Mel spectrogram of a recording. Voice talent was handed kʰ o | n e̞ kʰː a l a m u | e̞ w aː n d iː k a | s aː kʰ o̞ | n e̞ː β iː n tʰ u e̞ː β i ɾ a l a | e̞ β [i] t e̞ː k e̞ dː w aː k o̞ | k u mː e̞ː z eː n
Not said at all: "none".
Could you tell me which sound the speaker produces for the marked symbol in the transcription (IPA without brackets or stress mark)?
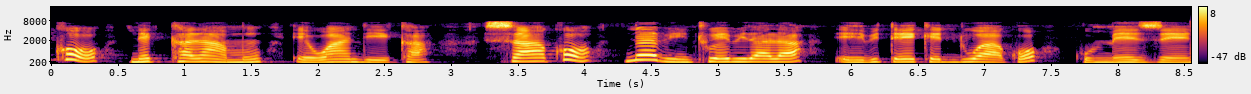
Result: i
